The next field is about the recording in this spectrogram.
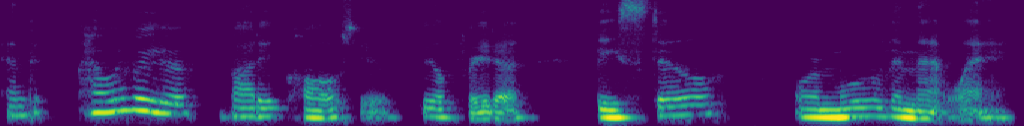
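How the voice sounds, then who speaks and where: A woman with a deep voice leads a guided meditation, speaking softly and breathily. She keeps a calm, soothing, unhurried pace and pauses for long moments.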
